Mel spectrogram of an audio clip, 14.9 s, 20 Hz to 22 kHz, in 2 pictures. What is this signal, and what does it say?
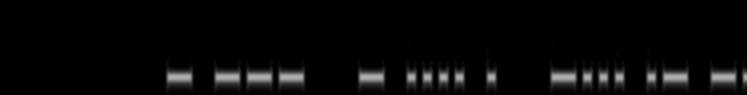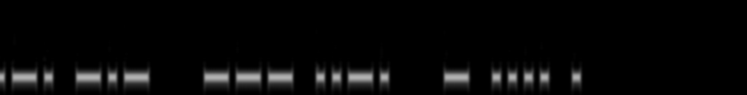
Morse code, heard as a keyed tone, about 15 wpm, 700 Hz. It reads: TO THE BACK OF THE
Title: Speed-Racing - Sets of 5 Words 15wpm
